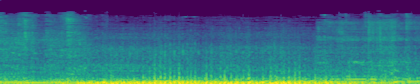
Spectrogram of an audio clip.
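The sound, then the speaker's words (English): Small mini bike motorcycles that look like race bikes rev and drone loudly and continuously at a mini bike racetrack, revving up from the starting line for a race, a dense buzzing roar that swells slightly midway and carries some clatter, with no clear talk over it. “There's little bitty motorcycles that look like race bikes, so they're fixing a race, so you'll hear them coming around here in a minute.”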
